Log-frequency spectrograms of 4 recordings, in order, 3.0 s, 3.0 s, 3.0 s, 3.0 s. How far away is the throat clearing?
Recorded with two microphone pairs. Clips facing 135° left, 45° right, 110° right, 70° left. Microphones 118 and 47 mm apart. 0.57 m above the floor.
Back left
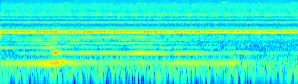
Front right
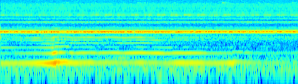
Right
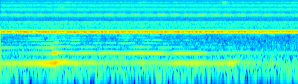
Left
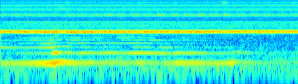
I don't hear throat clearing.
